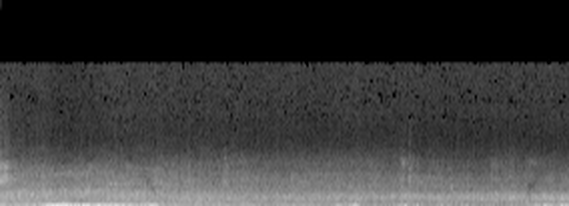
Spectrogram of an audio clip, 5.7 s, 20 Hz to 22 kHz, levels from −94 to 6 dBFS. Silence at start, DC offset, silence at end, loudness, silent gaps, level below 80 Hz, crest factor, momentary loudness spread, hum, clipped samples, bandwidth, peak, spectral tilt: 0 s; under 0.1%; 0 s; -21 LUFS; none; -30 dBFS; 18 dB; 16 LU; none; under 0.1%; 6.6 kHz; -2 dBFS; -8.5 dB/octave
